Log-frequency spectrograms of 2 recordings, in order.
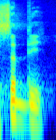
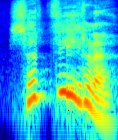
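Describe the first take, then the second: First: Much softer, lower and falling; hushed sad. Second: Mournful exclaim. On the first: Preacher telling of tearful parents on the road, soft and falling. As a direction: let the word sink away. Sadness on the journey. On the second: Preacher describing parents leaving their crying child, slow mournful lament. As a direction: stretch out the sorrow. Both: Acted.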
